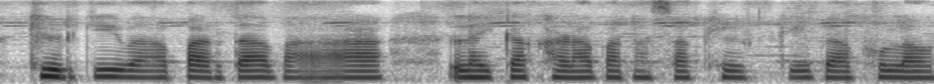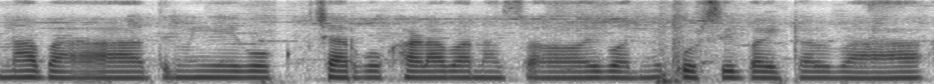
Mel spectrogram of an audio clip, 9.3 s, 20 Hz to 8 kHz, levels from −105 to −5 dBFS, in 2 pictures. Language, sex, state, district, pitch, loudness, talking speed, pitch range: Hindi, female, Uttar Pradesh, Gorakhpur, 180 Hz, -30 LUFS, 160 wpm, 175-190 Hz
